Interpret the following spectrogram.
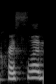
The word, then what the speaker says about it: Krislyn: And Kristen, I didn't even like double check I'm pronouncing your name right.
